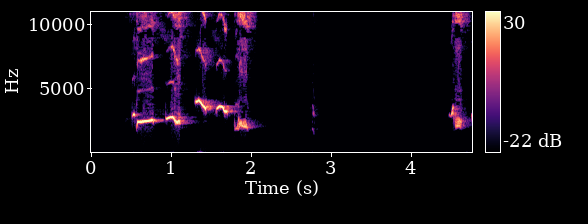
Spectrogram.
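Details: Lure song of an orange-headed thrush, ngeplong style, for drawing a reply from a kept bird: a quick phrase of five varied whistles, rising then dropping, followed by near silence and a brief closing burst.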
